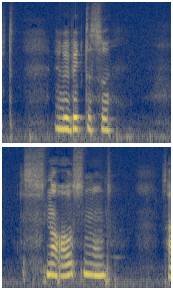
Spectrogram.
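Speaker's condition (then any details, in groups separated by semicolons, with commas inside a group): Spasticity from birth; multiple sclerosis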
